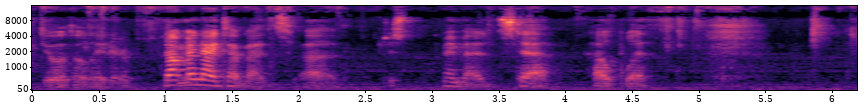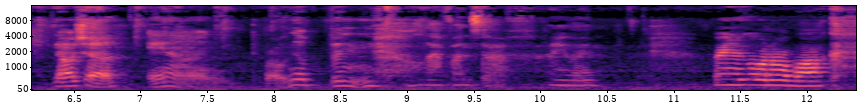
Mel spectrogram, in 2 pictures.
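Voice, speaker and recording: Amid noticeable background noise and audible room echo, a woman speaks at a moderate pace with long, frequent pauses and big swings in loudness. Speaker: vlogger with a service dog in training. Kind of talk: casual vlog narration.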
